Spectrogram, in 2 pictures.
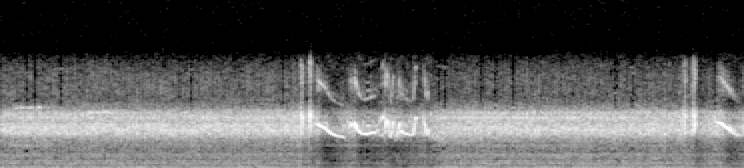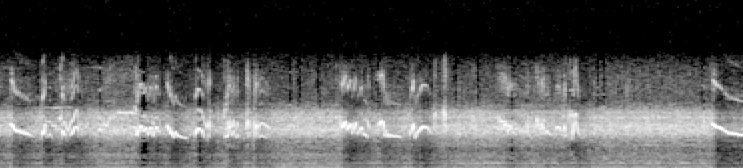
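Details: Eastern Bluebird singing on a branchlet at the Savannah Ospreys nest cam: soft, short warbled phrases that rise and fall, repeated every second or two over a steady high hiss.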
